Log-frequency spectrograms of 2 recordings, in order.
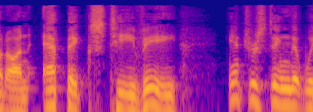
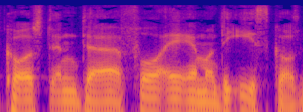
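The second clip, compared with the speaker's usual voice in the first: put-on German accent; 9 semitones lower than usual. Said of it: "trying my German accent out".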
